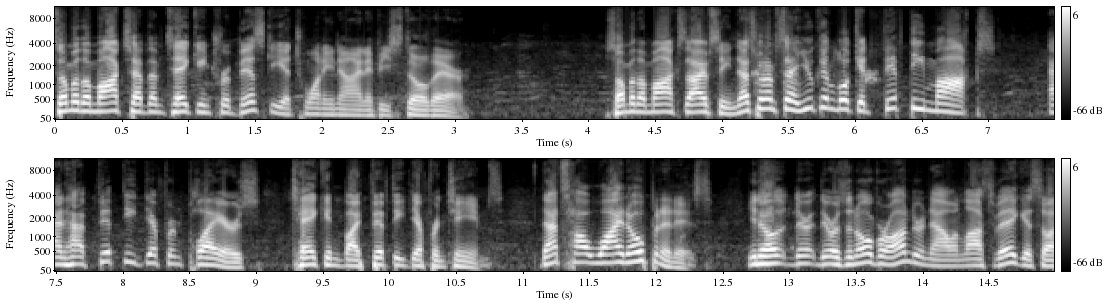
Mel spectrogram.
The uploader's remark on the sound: We were LIVE from the #NFLDraft2017 Philadelphia. 6 hour Draft Fest LIVE from the Draft Headquarters in Philadelphia.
